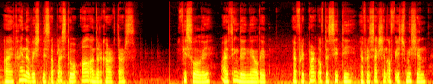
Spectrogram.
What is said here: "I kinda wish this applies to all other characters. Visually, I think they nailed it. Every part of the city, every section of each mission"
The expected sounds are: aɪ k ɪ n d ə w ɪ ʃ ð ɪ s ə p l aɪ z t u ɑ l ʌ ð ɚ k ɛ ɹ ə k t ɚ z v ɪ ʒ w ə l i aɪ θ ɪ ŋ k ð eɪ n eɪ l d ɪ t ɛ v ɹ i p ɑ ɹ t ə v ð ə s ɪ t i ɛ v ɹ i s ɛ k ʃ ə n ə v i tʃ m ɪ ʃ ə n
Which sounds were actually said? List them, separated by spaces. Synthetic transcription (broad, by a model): aɪ k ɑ n d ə w ɪ ʃ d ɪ s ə p l aɪ s t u ɑ l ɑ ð ɚ k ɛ ɹ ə k t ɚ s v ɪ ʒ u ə l i aɪ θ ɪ ŋ k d eɪ n eɪ l d ɪ t ɛ v ɹ i p ɑ ɹ t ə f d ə s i t i ɛ v ɹ i s ɛ k ʃ ə n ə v i tʃ m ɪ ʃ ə n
